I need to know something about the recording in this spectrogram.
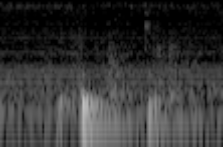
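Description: Steady electrical mains hum on the church sound system, with a few low thumps. The loudest thump comes just under a second in and a smaller one about halfway through.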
